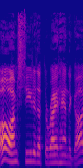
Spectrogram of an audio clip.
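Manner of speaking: usual speaking voice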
